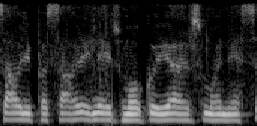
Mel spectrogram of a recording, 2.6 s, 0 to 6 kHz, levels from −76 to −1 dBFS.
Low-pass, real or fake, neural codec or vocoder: 5.4 kHz; real; none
